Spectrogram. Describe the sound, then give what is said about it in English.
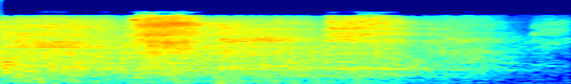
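Heavy, breathy panting blasts straight into a microphone in a few rough, noisy gusts, loud and hissy at first and tapering off toward the end, with no talking. “I like the panting at the end, as if a dog had gotten a hold of a mic.”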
